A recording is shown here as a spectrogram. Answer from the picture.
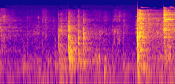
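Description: A metal fork clinking and scraping against a plate in a few sharp strikes, the loudest near the end.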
